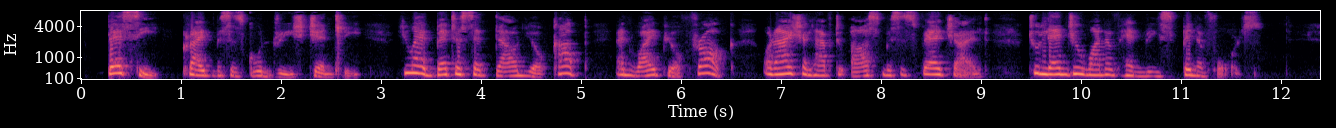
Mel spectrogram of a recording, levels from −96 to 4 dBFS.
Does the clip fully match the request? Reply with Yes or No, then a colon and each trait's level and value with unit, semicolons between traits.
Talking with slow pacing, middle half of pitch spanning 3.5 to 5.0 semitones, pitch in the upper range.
No: average, 150 wpm; average, 4.4 semitones; high, 240 Hz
